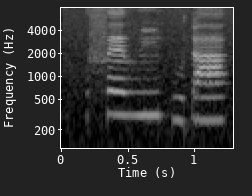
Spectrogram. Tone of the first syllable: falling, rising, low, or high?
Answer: low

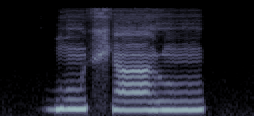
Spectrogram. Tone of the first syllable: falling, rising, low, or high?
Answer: high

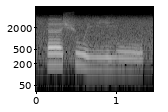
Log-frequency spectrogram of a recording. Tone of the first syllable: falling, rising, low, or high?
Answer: high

